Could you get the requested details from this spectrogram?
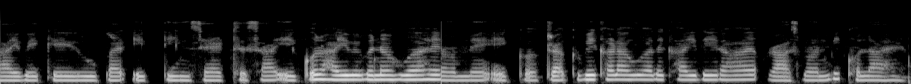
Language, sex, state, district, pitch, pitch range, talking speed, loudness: Hindi, female, Jharkhand, Sahebganj, 195 Hz, 190-215 Hz, 185 wpm, -16 LUFS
